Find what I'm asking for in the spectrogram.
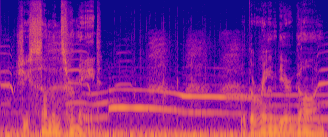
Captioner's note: bird squawking; wolf howls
